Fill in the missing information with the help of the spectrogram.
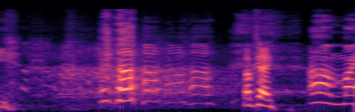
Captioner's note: audience laughter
